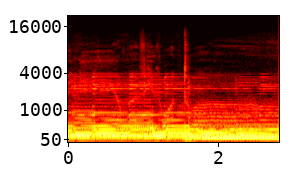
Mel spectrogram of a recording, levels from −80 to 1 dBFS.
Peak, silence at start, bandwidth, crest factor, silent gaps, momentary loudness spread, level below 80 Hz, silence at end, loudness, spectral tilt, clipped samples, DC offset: -2 dBFS; 0 s; 9.4 kHz; 10 dB; none; 2 LU; -34 dBFS; 0 s; -13 LUFS; -9.5 dB/octave; under 0.1%; under 0.1%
